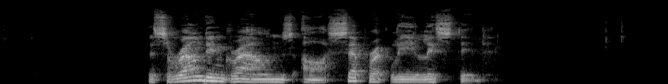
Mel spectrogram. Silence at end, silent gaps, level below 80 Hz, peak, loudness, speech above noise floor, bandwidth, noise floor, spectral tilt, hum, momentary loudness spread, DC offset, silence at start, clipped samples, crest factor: 1.8 s; none; -60 dBFS; -6 dBFS; -22 LUFS; 64 dB; 14 kHz; -87 dBFS; -4 dB/octave; none; 9 LU; under 0.1%; 1.5 s; under 0.1%; 20 dB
